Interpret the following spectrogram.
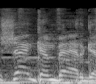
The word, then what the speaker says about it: Schenkenberg: ker SCH come cazzo si chiama si dice schenkenberg Marcus schenkenberg ma mica ci andrei per quello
